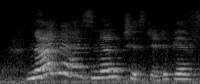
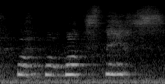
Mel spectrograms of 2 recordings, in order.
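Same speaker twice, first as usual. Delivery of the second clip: very high, quavering, wobbling, stammering voice; 10 semitones higher than usual. Narrator voices a woman in a story, wobbling voice. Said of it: "her voice wobbles".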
